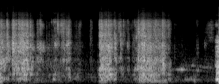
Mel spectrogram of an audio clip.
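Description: Plastic bags of model-kit parts runners crinkling and rustling as they are handled, in two bursts with a short pause between.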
